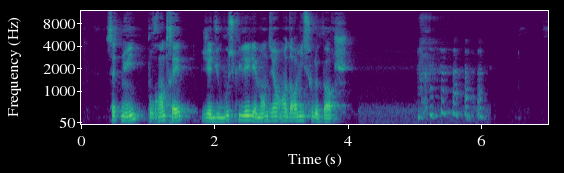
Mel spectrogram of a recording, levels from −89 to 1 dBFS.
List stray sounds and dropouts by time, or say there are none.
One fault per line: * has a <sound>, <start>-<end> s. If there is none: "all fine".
* has a laugh, 5.0-6.1 s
